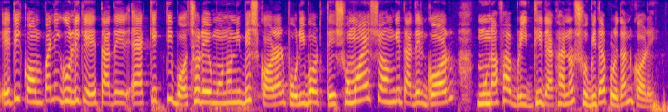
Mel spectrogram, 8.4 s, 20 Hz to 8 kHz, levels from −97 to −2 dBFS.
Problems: constant background noise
